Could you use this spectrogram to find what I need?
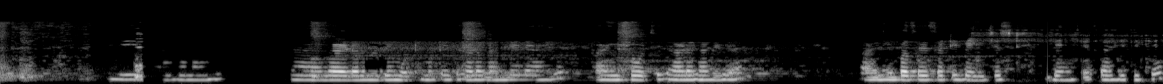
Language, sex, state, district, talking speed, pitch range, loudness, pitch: Marathi, female, Maharashtra, Nagpur, 120 wpm, 205-220 Hz, -21 LUFS, 210 Hz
